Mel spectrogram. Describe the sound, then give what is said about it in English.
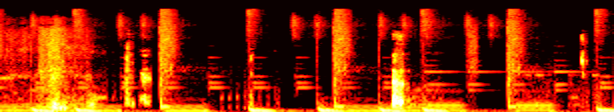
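A drawn-out series of loud, low, croaky burps, gurgling in several uneven bursts with brief pauses between them, and no talking. “I'm sorry for burping, but yeah, that sounds weird.”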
